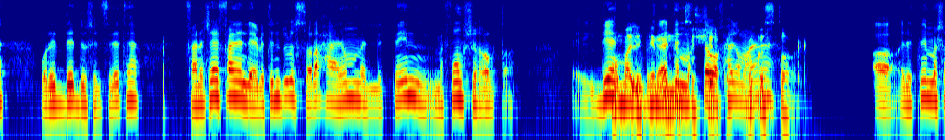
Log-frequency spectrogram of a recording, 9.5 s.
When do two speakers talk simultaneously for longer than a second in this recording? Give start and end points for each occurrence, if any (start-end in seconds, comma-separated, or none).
6.1-7.7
